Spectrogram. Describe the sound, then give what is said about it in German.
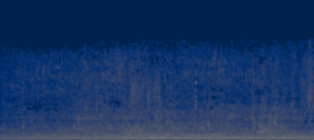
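Steady motorboat engines drone across the Dämmeritzsee, a lake on the border of Berlin and Brandenburg; the constant hum is layered with splashing and rushing water, moderately loud and continuous with no talking. “War schon eine Umstellung da auf den Lämmeritzsee, das war schon ein bisschen krass. Die ganzen Motorboote.”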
